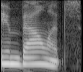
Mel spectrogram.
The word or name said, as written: imbalance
